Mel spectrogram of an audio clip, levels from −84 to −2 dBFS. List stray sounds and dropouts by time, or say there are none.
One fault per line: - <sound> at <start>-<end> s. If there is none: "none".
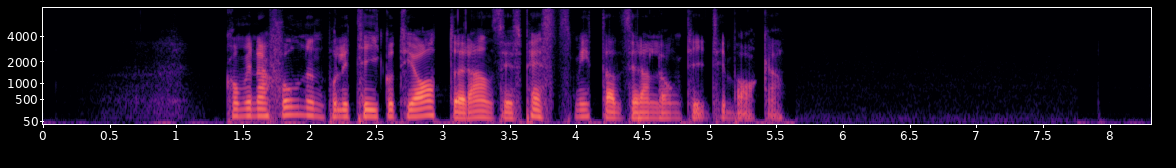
none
